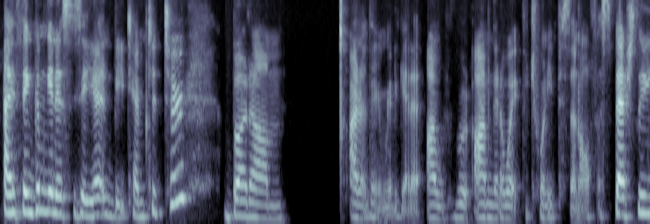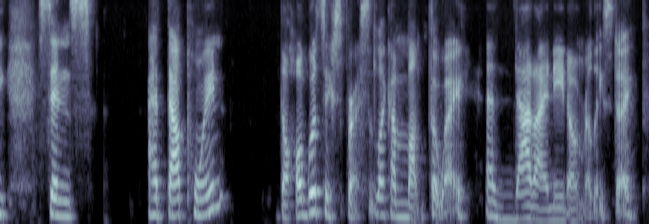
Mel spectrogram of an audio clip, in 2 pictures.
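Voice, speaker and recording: A woman's voice: medium pitch, a little fast. A young woman hosting a casual live stream, telling rambling stories and answering comments in a chatty way. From Australia. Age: young adult. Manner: chatty rambling storyteller, many fillers. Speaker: channel host. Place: at home indoors.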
